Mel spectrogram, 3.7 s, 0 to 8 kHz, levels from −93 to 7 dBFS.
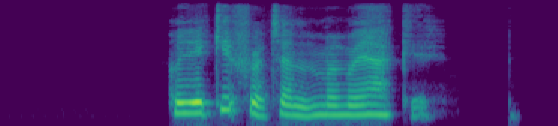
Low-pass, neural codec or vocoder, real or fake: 7.2 kHz; codec, 16 kHz, 0.5 kbps, FunCodec, trained on LibriTTS, 25 frames a second; fake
